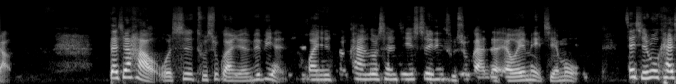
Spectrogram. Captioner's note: speaking in foreign language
